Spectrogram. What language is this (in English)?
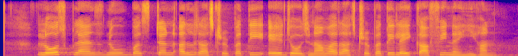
Punjabi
